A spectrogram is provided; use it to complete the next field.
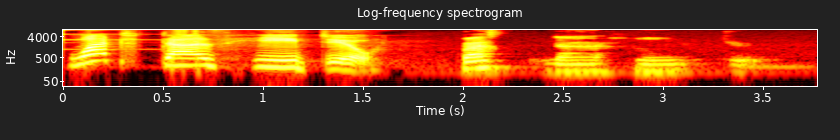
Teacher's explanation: What and do are the key words in this question. So, they should be emphasized, and your voice should go down at the end.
